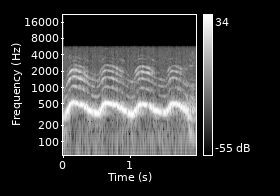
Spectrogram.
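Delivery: high, loud whooping siren noise; imitated jackpot siren. Winning the million on the slot machine, whooping siren noise. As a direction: wail it out like a slot machine alarm.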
